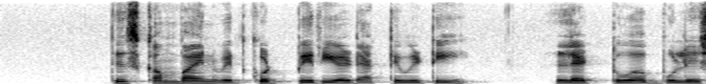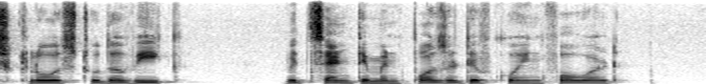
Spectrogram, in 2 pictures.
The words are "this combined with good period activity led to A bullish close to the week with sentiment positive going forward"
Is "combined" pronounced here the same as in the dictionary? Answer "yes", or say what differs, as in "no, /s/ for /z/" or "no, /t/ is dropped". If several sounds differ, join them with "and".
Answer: yes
